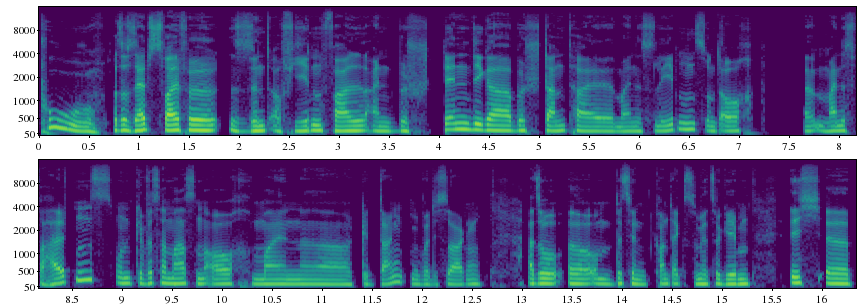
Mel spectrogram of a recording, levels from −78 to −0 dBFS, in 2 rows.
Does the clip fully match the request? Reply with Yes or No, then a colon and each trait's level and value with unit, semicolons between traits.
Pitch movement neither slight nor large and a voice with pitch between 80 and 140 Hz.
No: narrow, 2.3 semitones; low, 135 Hz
